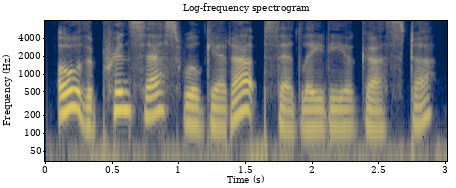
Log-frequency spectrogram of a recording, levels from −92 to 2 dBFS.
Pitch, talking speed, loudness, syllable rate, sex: 165 Hz, 180 wpm, -19 LUFS, 4.7 syllables/s, female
